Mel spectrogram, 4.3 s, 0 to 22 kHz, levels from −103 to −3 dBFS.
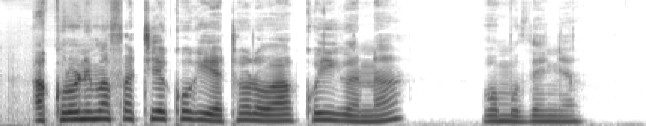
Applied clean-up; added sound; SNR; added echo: neural mask model DeepFilterNet 3.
